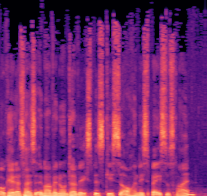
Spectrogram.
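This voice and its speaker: A man hosting a podcast, interviewing in a relaxed, slangy, upbeat way. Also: fairly high pitch, fast talker. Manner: upbeat, laid-back, slangy. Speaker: podcast host. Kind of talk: casual interview chat. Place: outdoors at an evening camp.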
